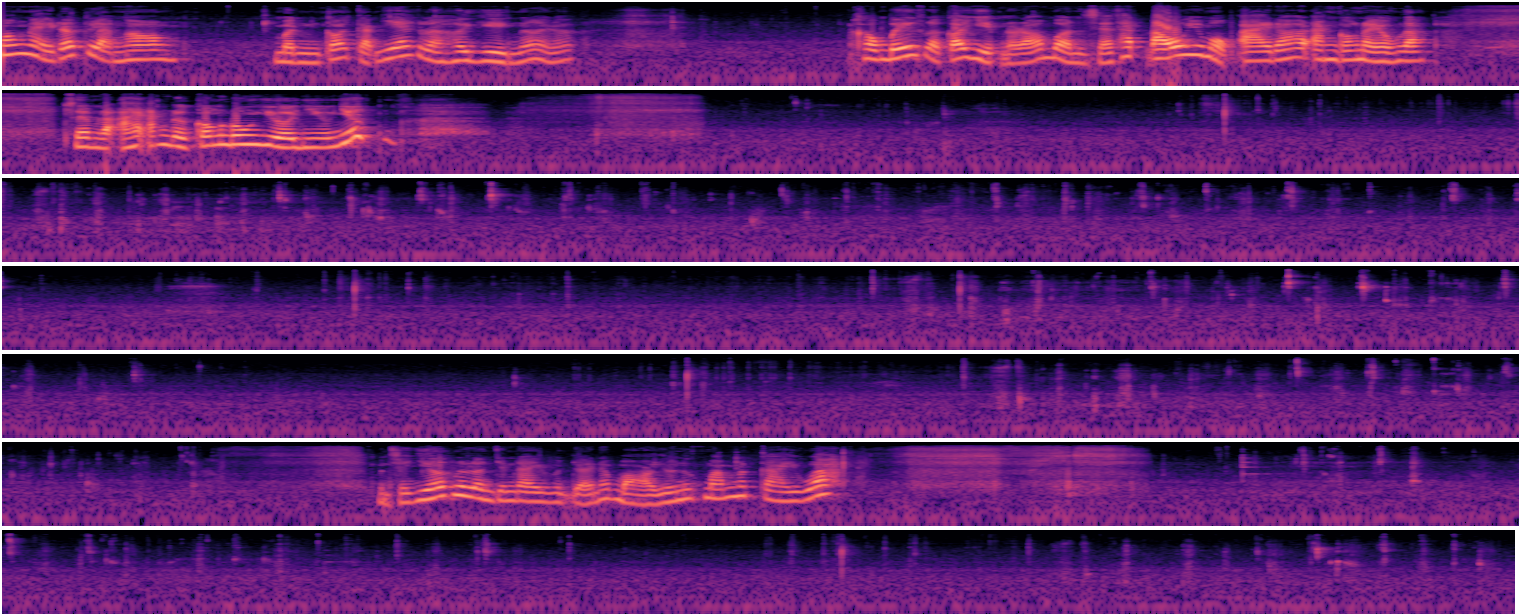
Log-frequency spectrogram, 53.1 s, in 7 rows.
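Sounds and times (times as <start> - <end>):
wet chewing mouth sounds: 15.1 - 22.9, 26.8 - 31.2, 35.1 - 39.8, 42.1 - 48.4, 49.3 - 53.0.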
